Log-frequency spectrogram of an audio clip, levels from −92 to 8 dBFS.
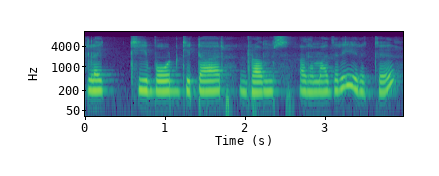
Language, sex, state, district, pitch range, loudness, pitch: Tamil, female, Tamil Nadu, Nilgiris, 180-195 Hz, -18 LUFS, 185 Hz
